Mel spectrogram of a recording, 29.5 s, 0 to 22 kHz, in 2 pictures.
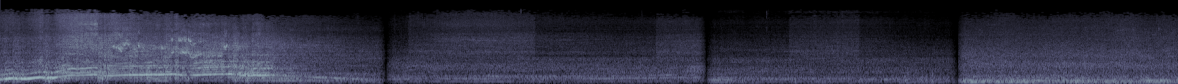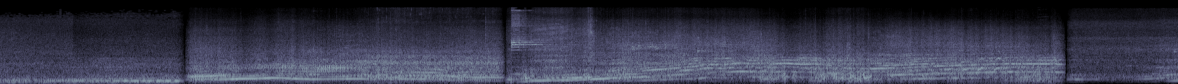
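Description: Supercar engines in a run of short clips cut together: a Porsche 911 GT3's flat-six revving hard and rising in pitch as it pulls away, then other cars' engines rising and falling as they rev and accelerate past, with a lower, steadier engine sound in the middle and abrupt cuts between clips.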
